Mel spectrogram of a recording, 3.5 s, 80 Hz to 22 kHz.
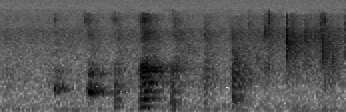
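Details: Labrador Retriever litter of seven newborns, born May 24, 2021, beside mother Belle on a June 4 live puppy cam, giving a string of brief, soft whimpers and squeaks at irregular intervals.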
